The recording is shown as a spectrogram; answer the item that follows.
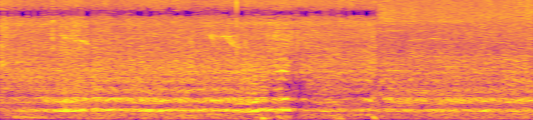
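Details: Honey bee swarm being caught, a steady droning hum with a low fundamental and an overtone band above it, continuous throughout with a brief louder swell near the middle; people talk faintly in the background.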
